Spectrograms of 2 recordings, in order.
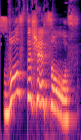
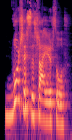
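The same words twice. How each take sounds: First: The 'shire' part is reduced almost to nothing. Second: Every written syllable, including 'shire', is pronounced. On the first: "instead, they say" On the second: "so it is written"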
